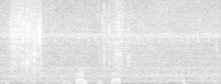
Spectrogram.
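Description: Honeybees buzz on a brood comb in a hive: a faint, steady, continuous drone, with a brief soft click near the end.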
